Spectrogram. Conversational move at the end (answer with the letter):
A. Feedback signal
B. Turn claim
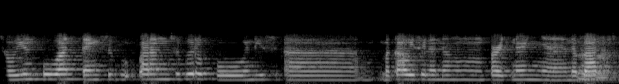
A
